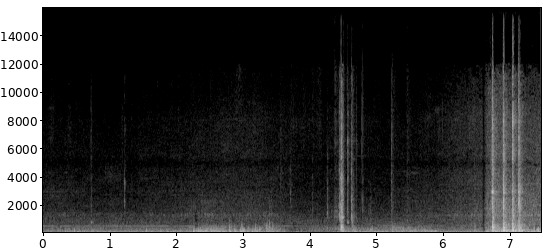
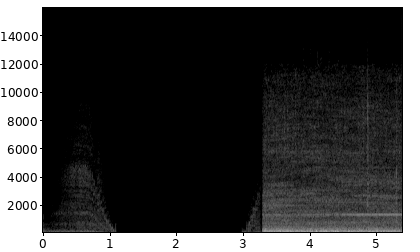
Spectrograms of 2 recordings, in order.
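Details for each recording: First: 2004 Jeep Grand Cherokee under light acceleration: engine rumble with loud irregular metallic clacks in short bursts; owner, not a mechanic, suspects the transfer case drive chain is slipping or worn and needs replacing. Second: 2004 Jeep Grand Cherokee after replacing the slipping transfer case drive chain and refilling fluid: the engine starts and settles to a steady, even drone with no driveline clanking. Normal running, no transfer case clank.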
